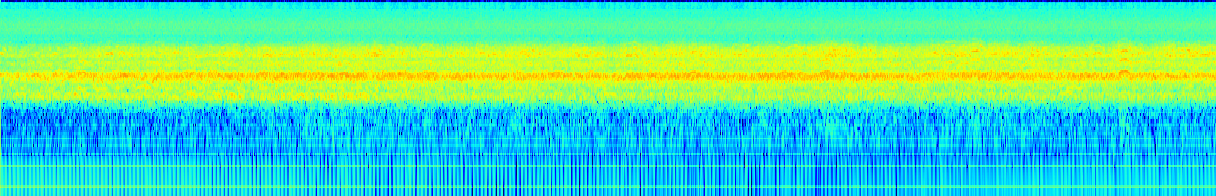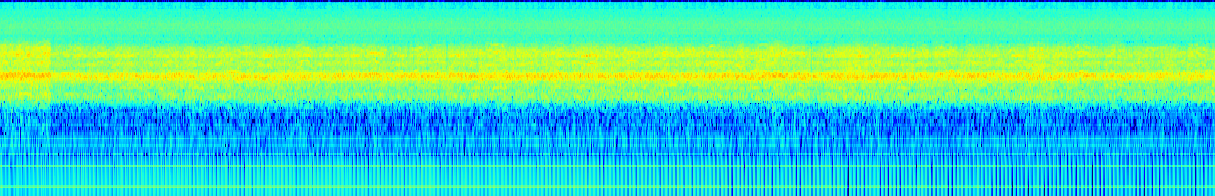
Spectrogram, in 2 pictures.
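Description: A flock of young geese honks nonstop on a frost-covered patch of taller grass, a dense, steady chorus of overlapping calls that drops slightly in level partway through and carries on without pause.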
